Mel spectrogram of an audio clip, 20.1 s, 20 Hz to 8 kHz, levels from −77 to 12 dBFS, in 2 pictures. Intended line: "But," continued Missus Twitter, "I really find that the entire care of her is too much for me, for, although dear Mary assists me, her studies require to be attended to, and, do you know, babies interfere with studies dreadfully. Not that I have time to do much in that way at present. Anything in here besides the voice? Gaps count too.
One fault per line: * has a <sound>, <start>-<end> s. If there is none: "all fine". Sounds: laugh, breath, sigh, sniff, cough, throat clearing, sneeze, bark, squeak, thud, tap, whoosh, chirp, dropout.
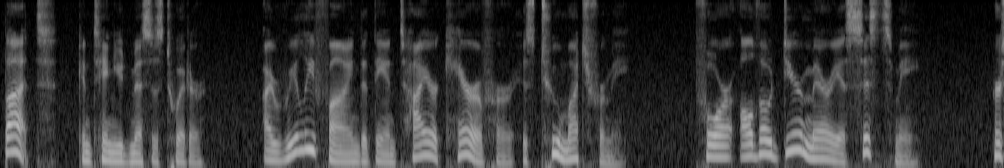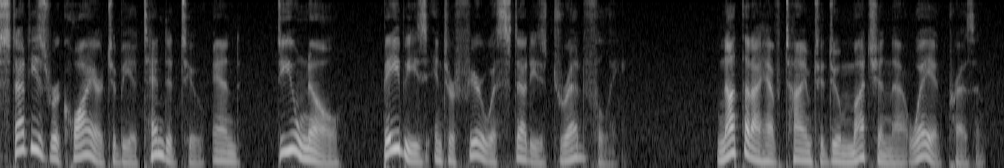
all fine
